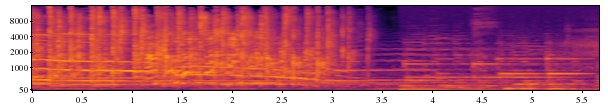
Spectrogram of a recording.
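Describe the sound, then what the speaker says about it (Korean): A group of elderly village women clap together rapidly for about three seconds, crisp close hand claps that then stop, giving way to voices and a steady tone. "박수!"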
